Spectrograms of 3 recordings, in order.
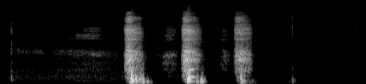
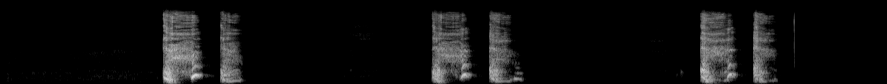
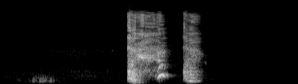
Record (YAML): exhalation_length: 3.7 s
exhalation_amplitude: 32768
exhalation_signal_mean_std_ratio: 0.26
three_cough_length: 8.9 s
three_cough_amplitude: 29098
three_cough_signal_mean_std_ratio: 0.31
cough_length: 3.0 s
cough_amplitude: 30211
cough_signal_mean_std_ratio: 0.32
survey_phase: beta (2021-08-13 to 2022-03-07)
age: 18-44
gender: Female
wearing_mask: 'No'
symptom_new_continuous_cough: true
symptom_runny_or_blocked_nose: true
symptom_sore_throat: true
symptom_fatigue: true
symptom_headache: true
symptom_onset: 4 days
smoker_status: Never smoked
respiratory_condition_asthma: false
respiratory_condition_other: false
recruitment_source: Test and Trace
submission_delay: 2 days
covid_test_result: Positive
covid_test_method: RT-qPCR
covid_ct_value: 18.9
covid_ct_gene: ORF1ab gene
covid_ct_mean: 19.4
covid_viral_load: 430000 copies/ml
covid_viral_load_category: Low viral load (10K-1M copies/ml)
